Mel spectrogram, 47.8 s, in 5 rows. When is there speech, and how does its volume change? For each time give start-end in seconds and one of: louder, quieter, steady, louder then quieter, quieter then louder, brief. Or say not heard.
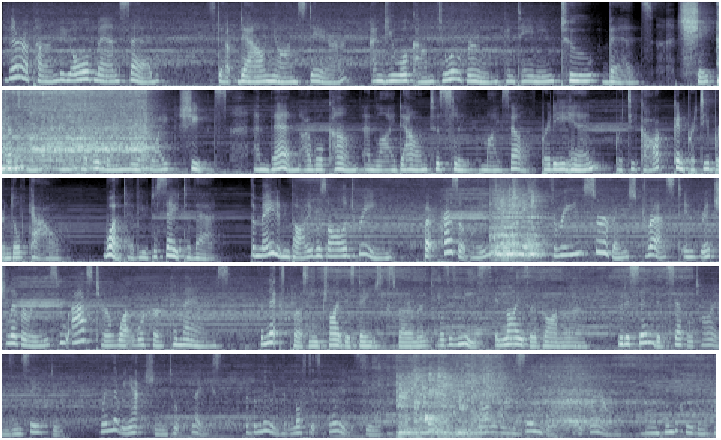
0.0-47.7 quieter.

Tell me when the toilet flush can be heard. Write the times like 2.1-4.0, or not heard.
9.5-11.5, 25.6-26.2, 43.5-45.7.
